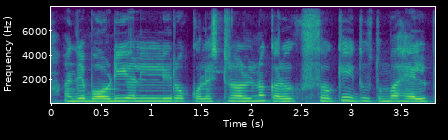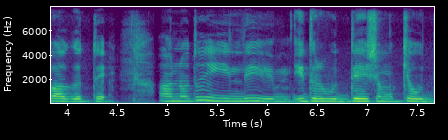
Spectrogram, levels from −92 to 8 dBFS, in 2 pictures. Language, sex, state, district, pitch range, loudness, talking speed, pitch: Kannada, female, Karnataka, Shimoga, 200-220 Hz, -17 LUFS, 135 wpm, 210 Hz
